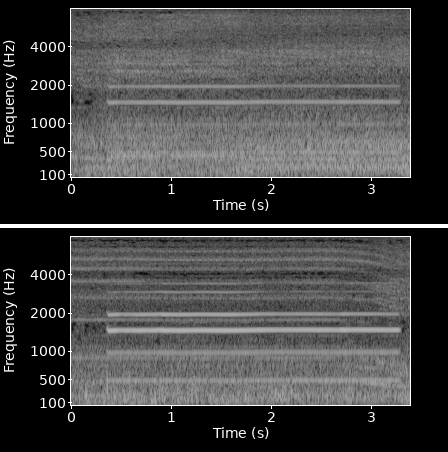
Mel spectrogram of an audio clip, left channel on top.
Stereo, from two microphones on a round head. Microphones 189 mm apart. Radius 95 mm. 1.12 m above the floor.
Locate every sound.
0.3 s a trumpet: 45° right (ahead or behind)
